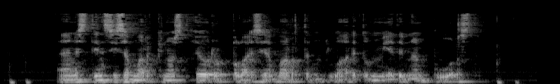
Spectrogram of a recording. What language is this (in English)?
Finnish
